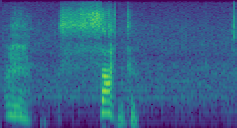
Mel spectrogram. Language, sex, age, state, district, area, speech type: Kashmiri, male, 18-30, Jammu and Kashmir, Shopian, rural, read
